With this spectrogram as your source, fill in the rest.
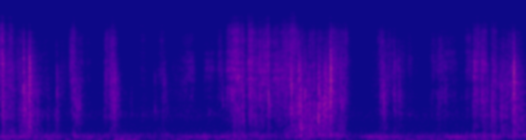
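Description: Fingertips rub the sheets of an open newsprint newspaper and turn its pages, crinkling the thin paper. Bright, crisp rustles and crackles come in quick bursts with short pauses between, over a faint steady low hum.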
